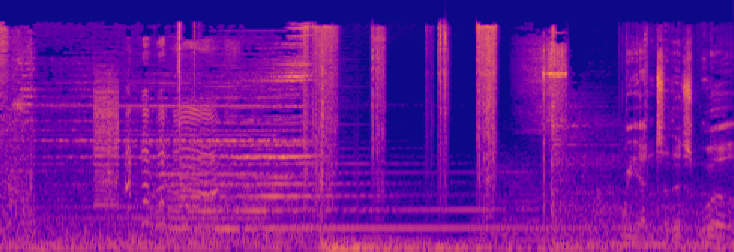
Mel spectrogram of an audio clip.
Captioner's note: suspenseful music; child laughing; static crackling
